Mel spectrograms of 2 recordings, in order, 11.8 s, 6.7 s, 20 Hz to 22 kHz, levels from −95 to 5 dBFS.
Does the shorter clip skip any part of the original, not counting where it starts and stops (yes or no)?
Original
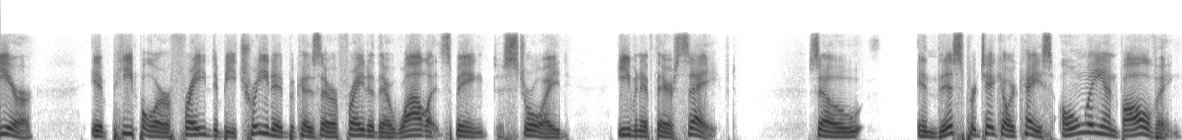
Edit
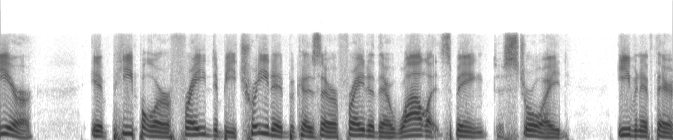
no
